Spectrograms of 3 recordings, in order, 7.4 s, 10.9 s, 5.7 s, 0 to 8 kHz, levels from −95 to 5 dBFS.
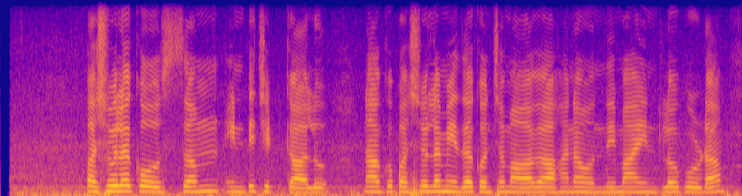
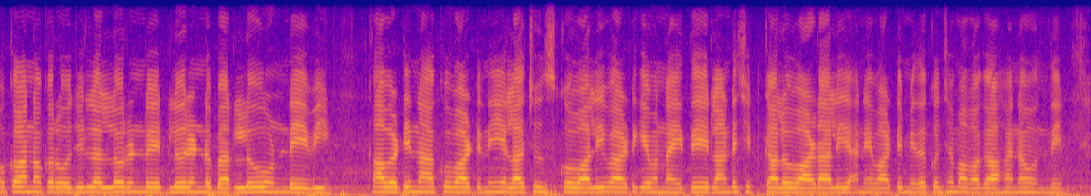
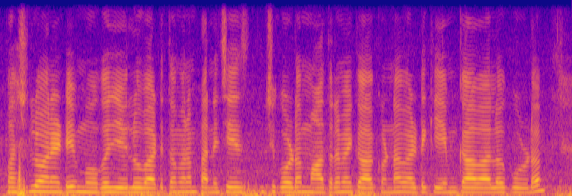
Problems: background sounds at intervals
